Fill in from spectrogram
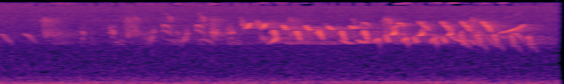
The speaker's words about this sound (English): The house wren, like many wrens, are tiny brown birds with a big, energetic song.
